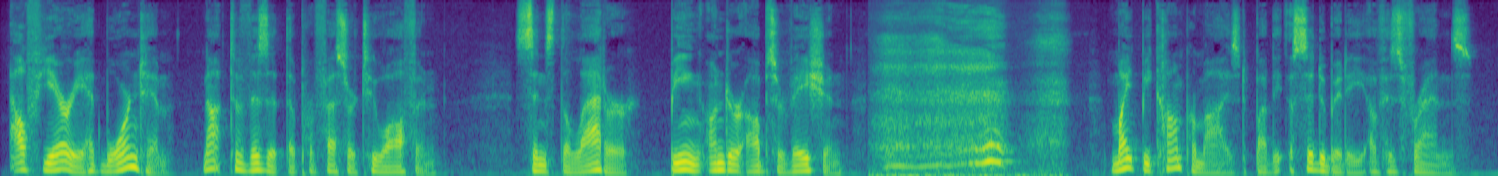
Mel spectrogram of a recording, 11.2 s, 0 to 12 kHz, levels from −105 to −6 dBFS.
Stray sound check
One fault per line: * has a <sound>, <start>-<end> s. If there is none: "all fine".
* has a breath, 6.5-8.1 s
